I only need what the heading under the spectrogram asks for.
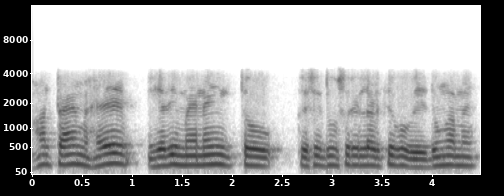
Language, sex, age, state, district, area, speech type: Hindi, male, 18-30, Rajasthan, Karauli, rural, conversation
